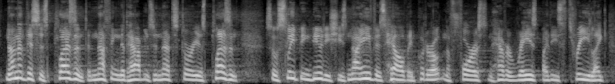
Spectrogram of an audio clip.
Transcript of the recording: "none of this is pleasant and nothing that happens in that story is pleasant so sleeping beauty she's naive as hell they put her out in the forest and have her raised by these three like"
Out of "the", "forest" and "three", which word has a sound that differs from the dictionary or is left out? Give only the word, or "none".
none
